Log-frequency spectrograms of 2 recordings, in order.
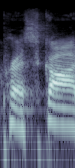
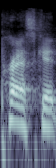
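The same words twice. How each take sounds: First: The name is said the way outsiders say it. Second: The name is said the way locals say it. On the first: This marks the speaker as not from the town. The speaker calls it wrong. "not Prescott" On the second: This is how people from the town say it. The speaker calls it right. "it's actually called Prescott"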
